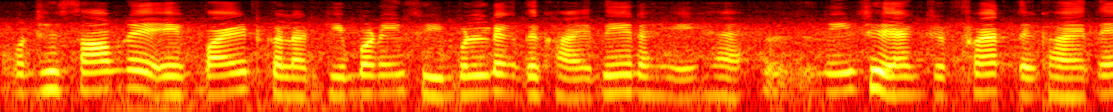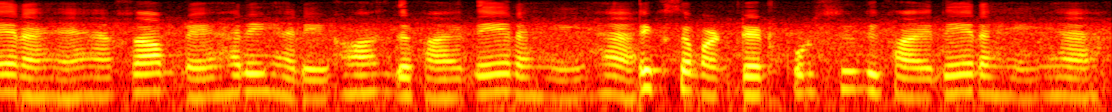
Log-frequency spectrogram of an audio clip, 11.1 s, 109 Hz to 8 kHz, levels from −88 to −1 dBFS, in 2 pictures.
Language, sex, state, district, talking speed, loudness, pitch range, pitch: Hindi, female, Bihar, Jahanabad, 185 wpm, -19 LUFS, 205-235 Hz, 220 Hz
